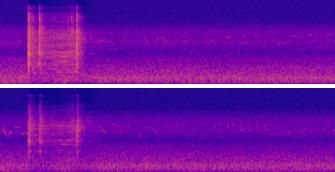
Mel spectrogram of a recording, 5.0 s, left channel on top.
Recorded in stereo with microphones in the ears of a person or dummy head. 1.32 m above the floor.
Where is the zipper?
I don't hear a zipper.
